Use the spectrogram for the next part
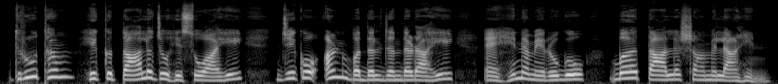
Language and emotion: Sindhi, neutral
